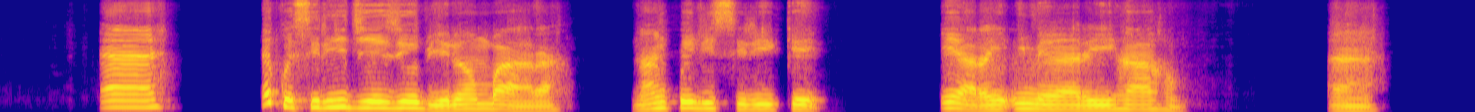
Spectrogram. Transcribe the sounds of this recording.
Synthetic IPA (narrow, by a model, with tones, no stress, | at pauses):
ɛː˦ | e˦kʷe˨si˨ɾi˦i˦d͡ʒi˦e˦zi˦o˦bje˨ɾi˦ɔ˦ŋ͡m̩˦ɡ͡ba˦a˨ɾa˦ | na˨ŋ̩˦k͡pe˦vi˦si˨ɾi˦ke˦ | ɪ˦ja˨ɾa˨˦i˦me˨ɣa˨ɾi˦i˦ɦa˦a˦ɦʊ˨ | ɛː˦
